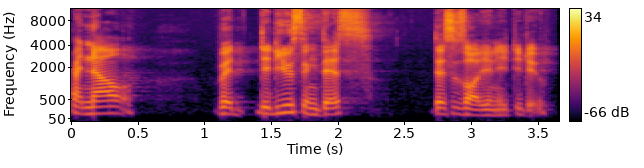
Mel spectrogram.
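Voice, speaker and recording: A man giving an informal technical conference talk, halting and full of fillers and restarts. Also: a little high, a bit bright. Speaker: tech lead giving a conference lightning talk.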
